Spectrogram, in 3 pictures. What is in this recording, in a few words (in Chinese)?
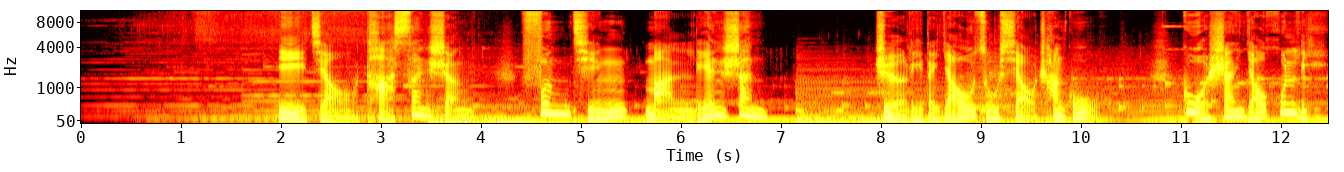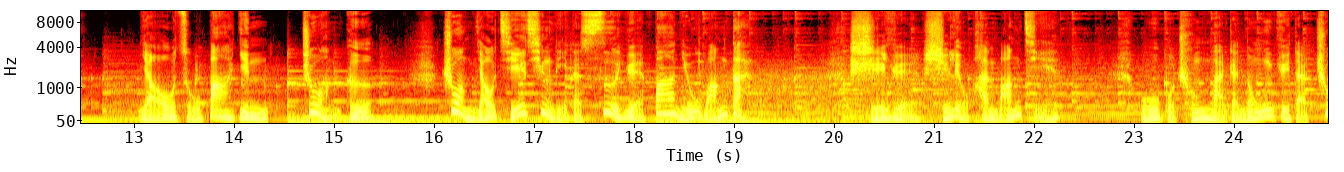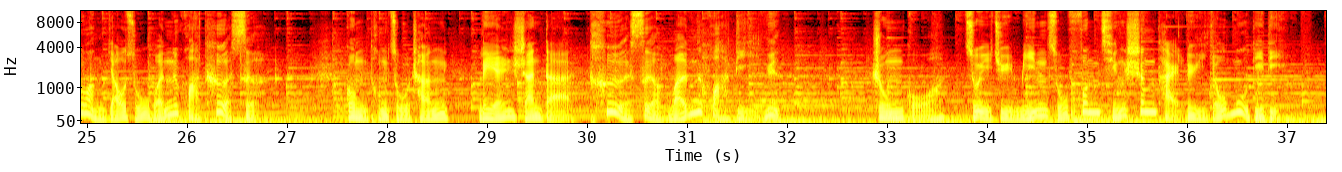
S男 宣传片 景区风光片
